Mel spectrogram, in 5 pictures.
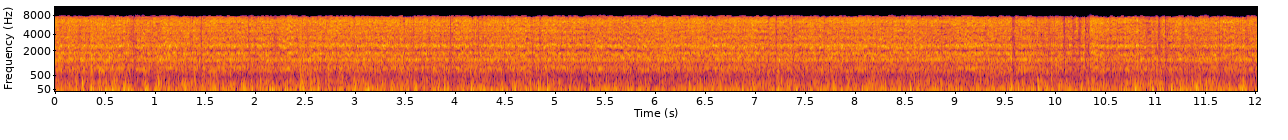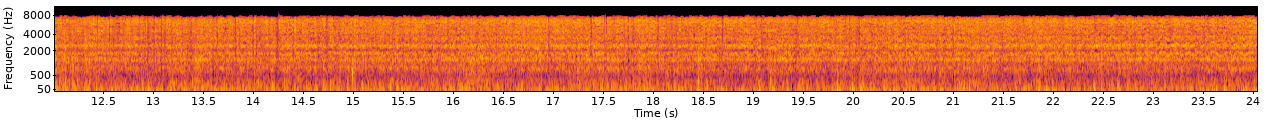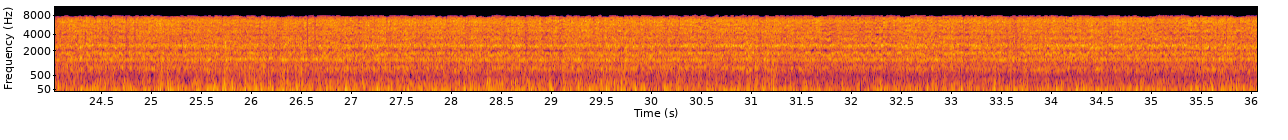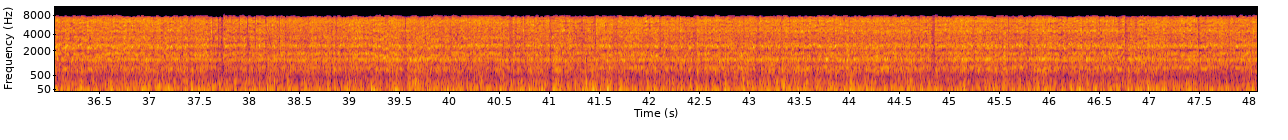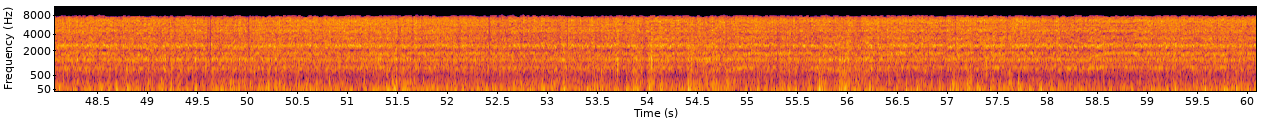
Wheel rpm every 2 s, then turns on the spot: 230, 240, 220, 210, 220, 230, 230, 220, 220, 210, 210, 210, 230, 220, 230, 230, 210, 210, 220, 230, 230, 210, 210, 220, 220, 230, 220, 220, 230, 230.
none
